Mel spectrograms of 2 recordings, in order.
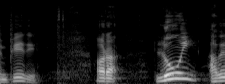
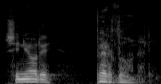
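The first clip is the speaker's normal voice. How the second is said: whispered, fading last words; 6 semitones lower, 8 dB quieter than usual. Retold or imitated. Preacher whispering dying Stephen's prayer.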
